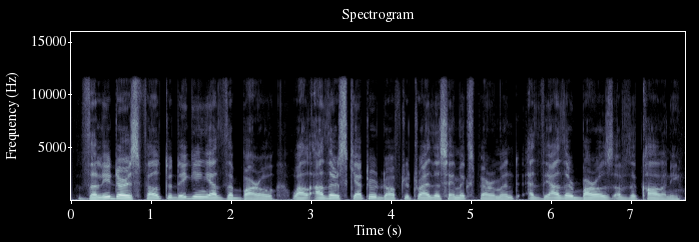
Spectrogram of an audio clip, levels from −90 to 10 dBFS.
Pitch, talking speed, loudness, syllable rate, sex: 135 Hz, 190 wpm, -18 LUFS, 5.3 syllables/s, male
